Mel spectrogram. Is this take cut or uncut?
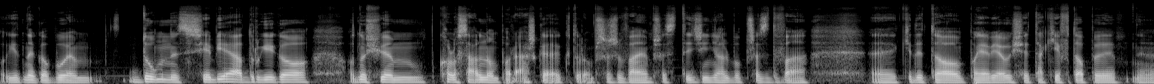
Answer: uncut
